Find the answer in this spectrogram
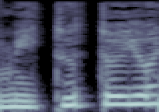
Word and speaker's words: Mitutoyo: でみとであり英語での発音はみつよよりミトヨに近いその他にも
